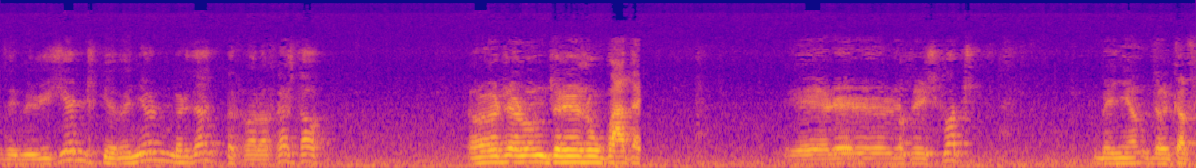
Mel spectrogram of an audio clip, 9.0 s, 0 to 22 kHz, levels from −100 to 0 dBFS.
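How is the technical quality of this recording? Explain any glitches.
The recording has three glitches, all compressed frames skipped, at 4.79 to 4.81 s, 6.74 s and 7.85 s. At each point the audio jumps forward, losing roughly 300 ms, 150 ms and 200 ms of sound. The jumps come in whole blocks, which fits a frame length of about 23 ms. Unlike a dropout, nothing falls silent: the sound simply continues from a later point.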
